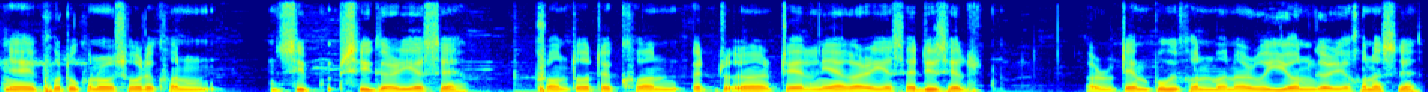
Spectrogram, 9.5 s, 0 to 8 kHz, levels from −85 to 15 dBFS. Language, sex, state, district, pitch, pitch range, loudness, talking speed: Assamese, male, Assam, Sonitpur, 110 Hz, 110-115 Hz, -16 LUFS, 165 wpm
